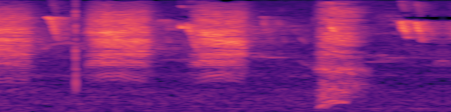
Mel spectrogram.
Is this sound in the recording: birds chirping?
yes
